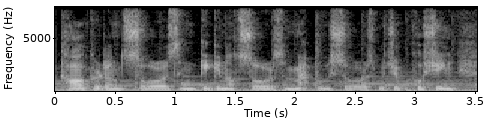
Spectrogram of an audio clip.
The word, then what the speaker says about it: Giganotosaurus: you going to wear Giganotosaurus I'm not also I've just realized been pronouncing it ganosa orus it's not it's gig gig gig gig gig Giganotosaurus Giganotosaurus number 10 now the most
